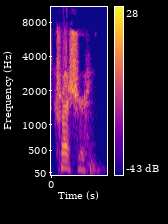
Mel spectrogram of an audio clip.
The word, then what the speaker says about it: Kreischer: my world uh sure I think it's pronounced crusher I think I think you're right it's pressure mines in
